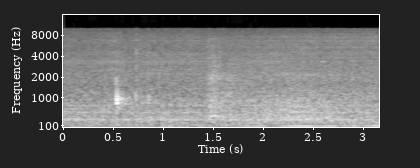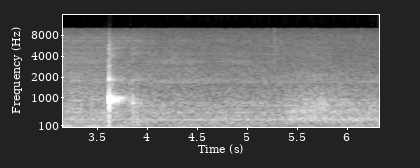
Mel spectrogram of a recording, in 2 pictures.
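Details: Samuel, a 7-week-old baby, has the hiccups; infant hiccups.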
